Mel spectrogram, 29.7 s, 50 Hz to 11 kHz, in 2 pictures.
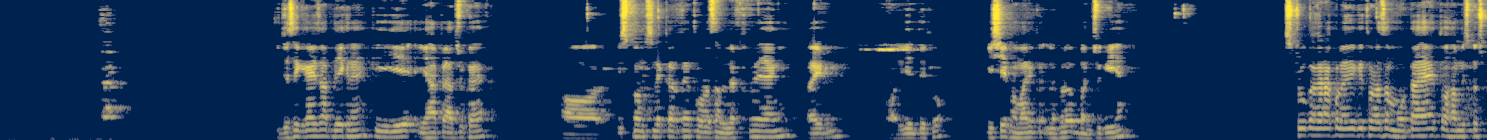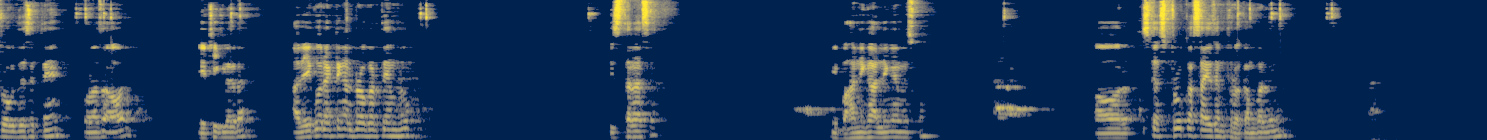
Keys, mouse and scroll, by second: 5.9 click, 11.8 click, 13.1 click, 15.6 click, 15.9 click, 17.2 click, 19.1 click, 20.7-24.9 drag, 27.3 click, 27.6 click, 28.2 click.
